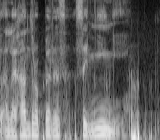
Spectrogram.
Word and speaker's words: Alejandro Perez-Signini: We've just gone too hard, too fast with Alejandro Perez-Signini.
